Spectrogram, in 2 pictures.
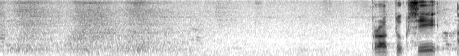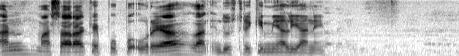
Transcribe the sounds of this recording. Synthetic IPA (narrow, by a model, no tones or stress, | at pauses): pɾod̪̥uksiʔanmasaɾakepupʊ̰ʔuɾealanʔḭnd̪ust̪ɾikimialiane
